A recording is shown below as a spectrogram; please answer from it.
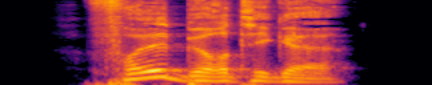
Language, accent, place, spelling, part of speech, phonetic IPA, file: German, Germany, Berlin, vollbürtige, adjective, [ˈfɔlˌbʏʁtɪɡə], De-vollbürtige.ogg
- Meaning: inflection of vollbürtig: 1. strong/mixed nominative/accusative feminine singular 2. strong nominative/accusative plural 3. weak nominative all-gender singular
